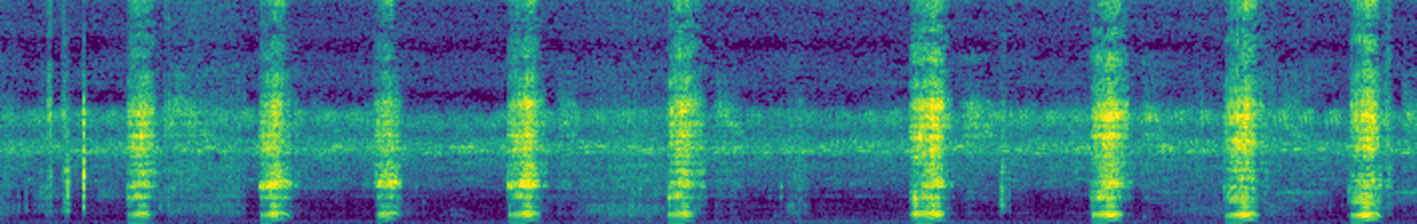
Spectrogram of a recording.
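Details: Loud sulcata tortoise, the giant tortoise, giving about ten short, wobbling, harmonic calls at roughly one per second, some stronger and some fainter, against constant low hiss.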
